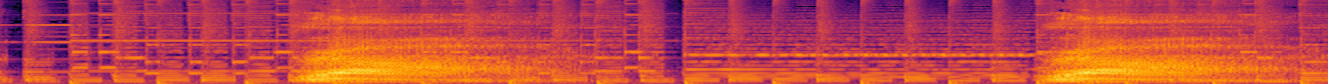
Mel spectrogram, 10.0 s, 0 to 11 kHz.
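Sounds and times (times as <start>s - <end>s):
children's music with steady beat: 0.0s - 9.9s
bear roar: 2.2s - 4.4s, 7.8s - 9.9s.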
